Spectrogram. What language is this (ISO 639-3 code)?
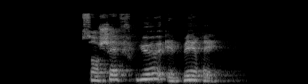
fra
